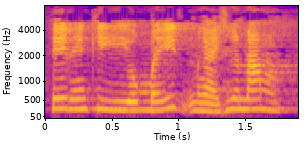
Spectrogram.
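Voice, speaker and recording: A woman's voice: on the high side, steady tone, normal speed, a little mellow. A woman in her forties with a northern Vietnamese accent, giving a nervous, rambling, deferential testimony to a priest. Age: 40s. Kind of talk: spoken testimony.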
